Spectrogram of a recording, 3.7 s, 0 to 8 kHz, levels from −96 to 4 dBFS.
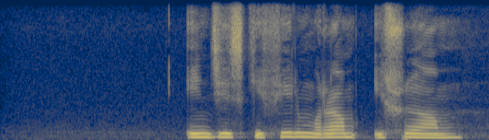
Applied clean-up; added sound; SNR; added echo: none; none; none; none.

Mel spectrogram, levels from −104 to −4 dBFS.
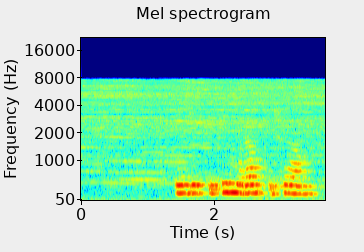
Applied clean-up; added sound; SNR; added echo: none; Sawing; 14 dB; reverberation time 0.6 s.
